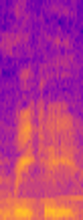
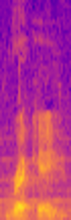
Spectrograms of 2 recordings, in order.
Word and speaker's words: Riki: I was giving it like an RPG inflection, like Riki. No, it's just Riki.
